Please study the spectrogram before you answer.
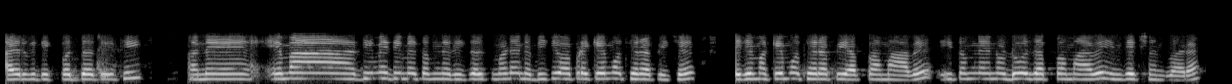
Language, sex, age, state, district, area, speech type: Gujarati, female, 30-45, Gujarat, Rajkot, urban, conversation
